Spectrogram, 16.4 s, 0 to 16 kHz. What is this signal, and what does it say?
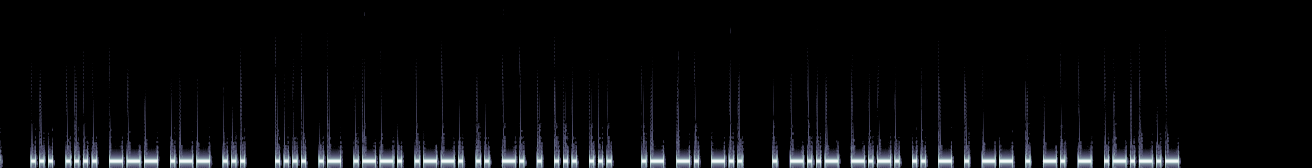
Morse code, heard as a keyed tone, about 22 wpm, 700 Hz. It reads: SHOWS HAPPINESS AND EXCITEMENT.
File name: Difficult Sentences with Hints - 22wpm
